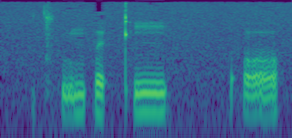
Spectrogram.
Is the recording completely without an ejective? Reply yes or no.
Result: no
